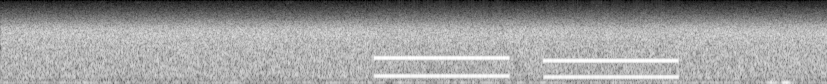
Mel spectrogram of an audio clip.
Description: Aircraft SELCAL, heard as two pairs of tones, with radio static and the noise inside a car. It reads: BM-AL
